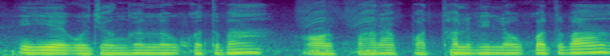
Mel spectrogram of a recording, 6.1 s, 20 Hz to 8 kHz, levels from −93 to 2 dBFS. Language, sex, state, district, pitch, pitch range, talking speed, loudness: Hindi, male, Bihar, East Champaran, 125 Hz, 120-130 Hz, 120 wpm, -18 LUFS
